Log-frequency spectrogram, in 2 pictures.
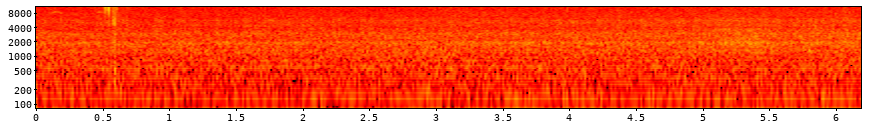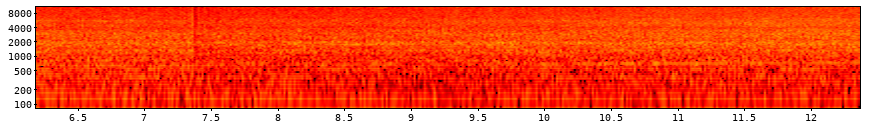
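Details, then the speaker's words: Hackintosh PC with stock boxed CPU cooler during a full-load export, other fans silent: steady airy rush with faint hum, constant pitch; the stock CPU cooler fan running flat out is the only noise source. "so yes you heard that right all the fans are silent just the cpu cooler is running like crazy"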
